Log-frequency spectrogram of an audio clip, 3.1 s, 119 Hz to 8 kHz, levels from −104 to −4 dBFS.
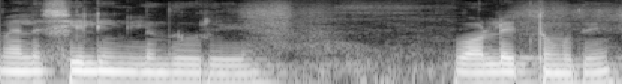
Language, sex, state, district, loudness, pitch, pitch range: Tamil, male, Tamil Nadu, Nilgiris, -15 LUFS, 110 Hz, 105-115 Hz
